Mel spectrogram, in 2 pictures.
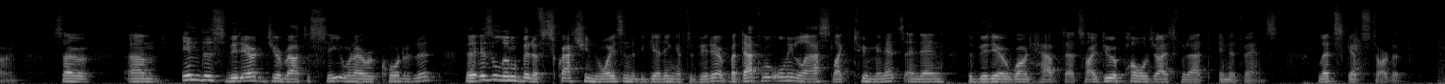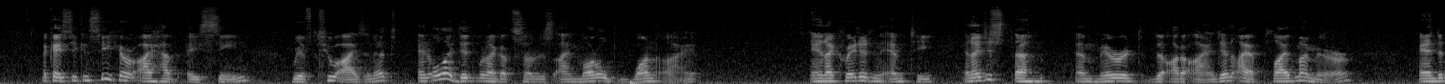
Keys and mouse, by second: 14.3 KP_1, 14.3 z, 14.3 a, 19.1-21.5 right drag, 21.5 g, 23.3-25.0 middle drag, 26.1-28.1 right drag, 28.6 Tab.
